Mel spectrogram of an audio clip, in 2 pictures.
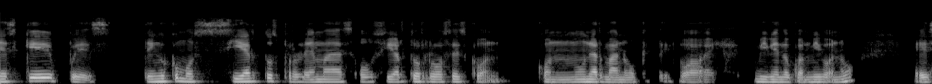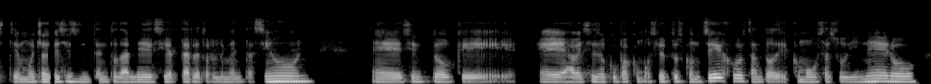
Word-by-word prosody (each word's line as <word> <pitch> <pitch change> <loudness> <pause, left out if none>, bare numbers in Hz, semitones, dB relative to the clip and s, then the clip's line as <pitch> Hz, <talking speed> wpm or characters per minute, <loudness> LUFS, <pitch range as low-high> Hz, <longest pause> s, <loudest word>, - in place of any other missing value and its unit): es 130 +1 -1
que, 155 +3 +5
pues, 110 -4 -4 0.3
tengo 130 +1 +1
como 130 -3 +1
ciertos 135 +2 -1
problemas 115 0 -2
o 115 0 -3
ciertos 120 +2 -2
roces 120 0 -2
con 135 +5 -8 0.2
con 110 0 -4
un 120 +1 +2
hermano 110 -2 0
que 165 - -20 0.2
tengo 110 -5 -4
ahí 110 -1 -9 0.4
viviendo 115 -3 0
conmigo, 110 +1 -1
¿no? 140 +11 -3 0.6
Este, 110 0 -1
muchas 115 +3 +2
veces 125 +1 0
intento 110 0 -4
darle 115 0 +2
cierta 115 0 0
retroalimentación, 125 +4 +2 0.6
eh, 110 -1 +2
siento 115 0 0
que, 105 0 -1 0.2
eh, 115 -1 +4
a 110 - +2
veces 110 +3 0
ocupa 115 +1 -2
como - - -7
ciertos 125 +1 -1
consejos, 145 +5 +4
tanto 110 -3 -1
de 110 - -1
cómo 115 -1 -2
usar 115 0 -4
su 110 -1 -3
dinero 125 +2 +3
115 Hz, 140 wpm, -24 LUFS, 110-130 Hz, 0.6 s, que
